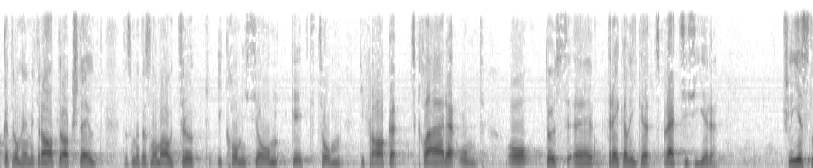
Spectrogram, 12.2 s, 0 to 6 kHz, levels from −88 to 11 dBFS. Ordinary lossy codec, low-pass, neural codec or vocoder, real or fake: none; 5.4 kHz; none; real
